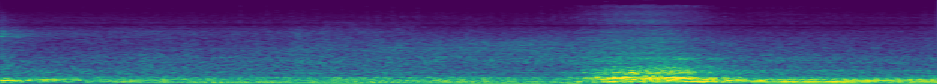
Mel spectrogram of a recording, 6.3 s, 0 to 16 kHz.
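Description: Porsche Cayenne GTS's twin-turbo V8 engine running, with a brief louder swell about four seconds in as its pitch rises and falls again.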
